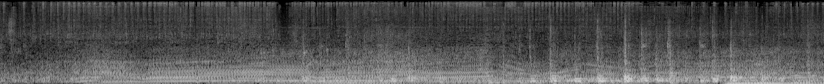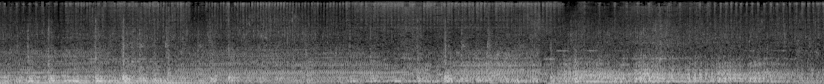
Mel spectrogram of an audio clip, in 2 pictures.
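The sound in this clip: A car engine hums along at a leisurely pace, a steady continuous drone with gentle rises and dips in pitch as it cruises through the whole stretch, no voices.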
